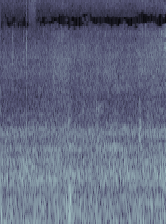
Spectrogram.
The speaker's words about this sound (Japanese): 波来たんで少々お待ちくださいねはい波でかい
